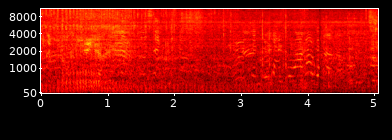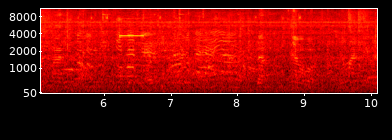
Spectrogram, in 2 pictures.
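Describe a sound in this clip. Fishing nets rustle as they are pulled by hand.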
